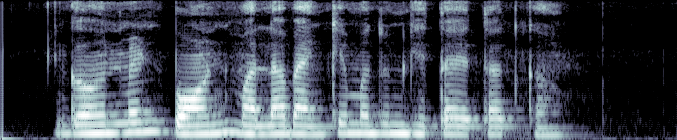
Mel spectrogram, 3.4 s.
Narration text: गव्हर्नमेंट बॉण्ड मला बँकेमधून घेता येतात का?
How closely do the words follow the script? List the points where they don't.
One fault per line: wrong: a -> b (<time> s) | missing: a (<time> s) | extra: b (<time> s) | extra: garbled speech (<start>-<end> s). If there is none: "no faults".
no faults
